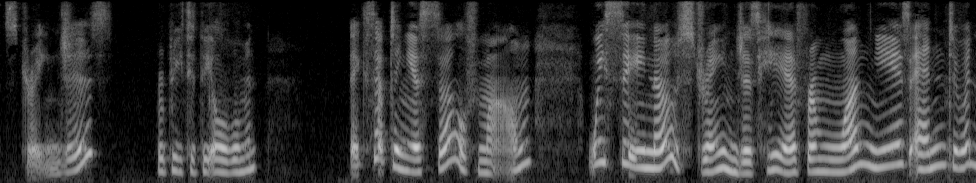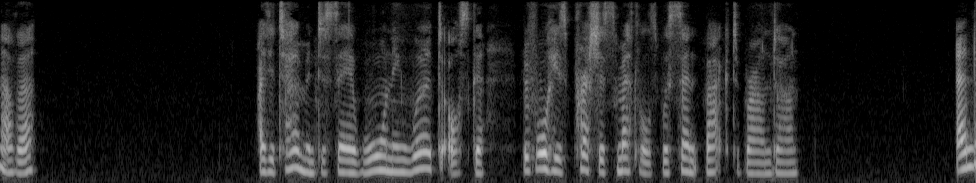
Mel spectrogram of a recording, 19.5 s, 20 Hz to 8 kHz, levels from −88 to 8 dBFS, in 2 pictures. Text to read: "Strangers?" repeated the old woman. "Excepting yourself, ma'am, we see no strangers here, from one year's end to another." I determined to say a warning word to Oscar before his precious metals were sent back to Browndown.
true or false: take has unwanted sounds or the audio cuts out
false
